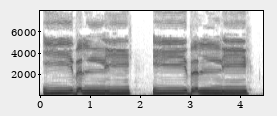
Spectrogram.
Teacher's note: سنبتدئها بالكسر فتصبح إي، وسنحذف همزة القطع التي بعدها ونبدلها بماذا؟ بياء ساكنة فتصبح إي، يمد بمقدار حركتين لجميع القراء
